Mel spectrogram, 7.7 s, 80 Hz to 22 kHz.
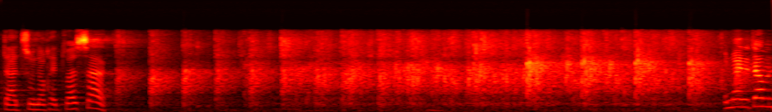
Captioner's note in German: Beifall bei der CDU und dem BÜNDNIS 90/DIE GRÜNEN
